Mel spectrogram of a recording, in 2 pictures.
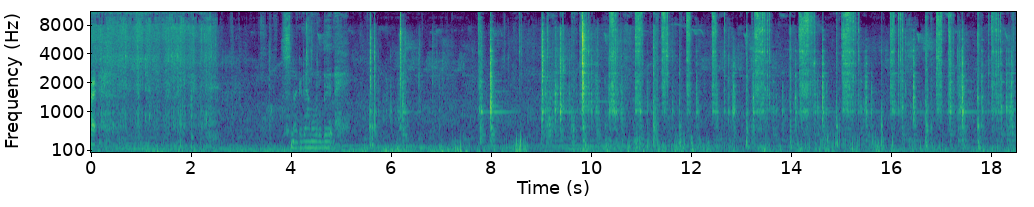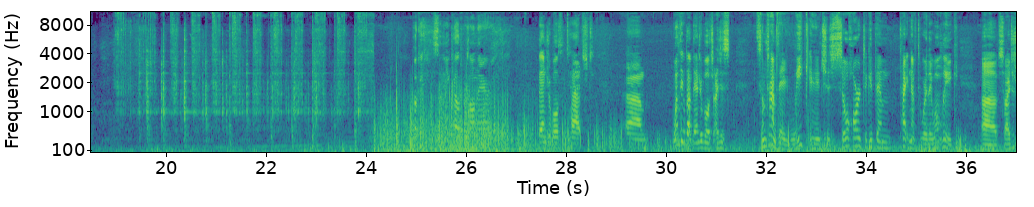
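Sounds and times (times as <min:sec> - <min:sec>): ratchet wrench clicking: 0:09.0 - 0:24.2.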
